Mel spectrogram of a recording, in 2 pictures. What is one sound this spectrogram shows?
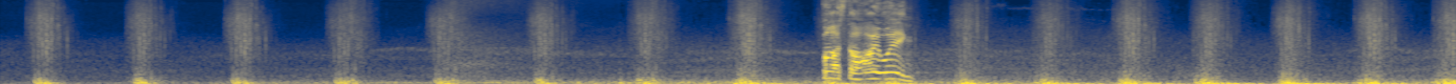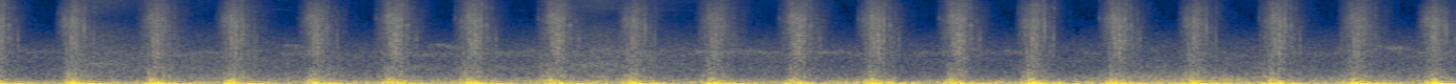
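Large wings flap in a steady, regular beat.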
